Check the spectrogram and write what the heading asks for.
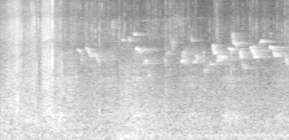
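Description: A small bird singing a run of short, high chirps, starting about a second and a half in. A brief rustling noise comes at the very start.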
